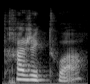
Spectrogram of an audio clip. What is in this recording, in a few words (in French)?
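"trajectoire", French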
